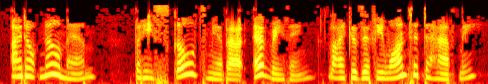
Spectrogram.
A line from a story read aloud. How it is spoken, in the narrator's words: the poor child murmured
